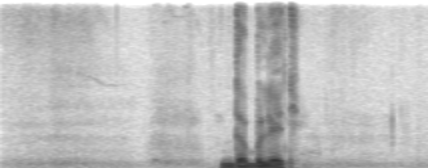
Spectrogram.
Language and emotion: Russian, angry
